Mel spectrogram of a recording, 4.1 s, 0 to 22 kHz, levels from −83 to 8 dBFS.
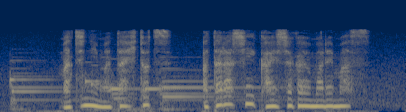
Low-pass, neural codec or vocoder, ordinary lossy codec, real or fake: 7.2 kHz; none; none; real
